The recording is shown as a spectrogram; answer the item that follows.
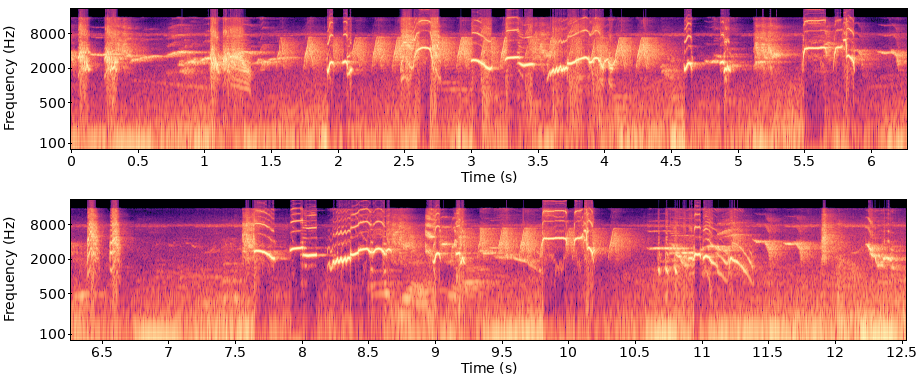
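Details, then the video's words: White-rumped shama singing while fighting hard, full of emotion: long run of sharp clicks, harsh rasps and twisting whistled phrases, loud and crowded, with short pauses. "kacer langsung KONSLET tarung ngotot full emotional"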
